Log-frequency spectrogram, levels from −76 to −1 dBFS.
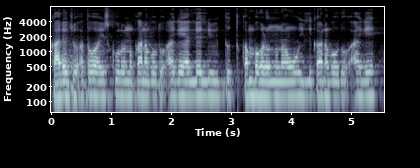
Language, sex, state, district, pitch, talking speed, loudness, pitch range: Kannada, male, Karnataka, Koppal, 125 Hz, 130 wpm, -19 LUFS, 125-130 Hz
